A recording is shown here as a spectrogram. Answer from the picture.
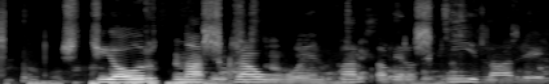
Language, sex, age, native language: Icelandic, female, 40-49, Icelandic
